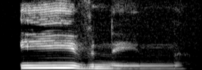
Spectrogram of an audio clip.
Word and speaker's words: evening: Evening, evening. Тут мы видим опять инговое окончание. Помним, что последняя буква не читается.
